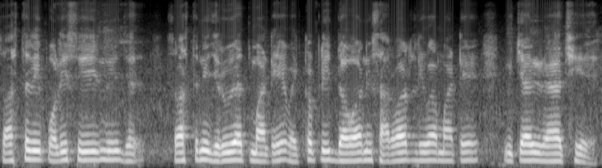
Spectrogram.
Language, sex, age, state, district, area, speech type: Gujarati, male, 60+, Gujarat, Anand, urban, spontaneous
